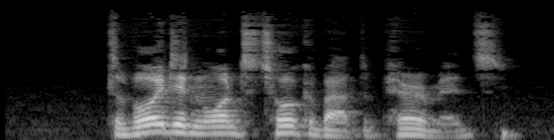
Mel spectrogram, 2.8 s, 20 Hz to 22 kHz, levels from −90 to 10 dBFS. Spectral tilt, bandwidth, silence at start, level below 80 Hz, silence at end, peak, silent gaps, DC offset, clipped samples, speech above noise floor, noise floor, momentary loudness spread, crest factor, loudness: -6 dB/octave; 15 kHz; 0.55 s; -56 dBFS; 0.2 s; -2 dBFS; none; under 0.1%; under 0.1%; 47 dB; -65 dBFS; 17 LU; 18 dB; -18 LUFS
